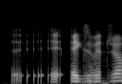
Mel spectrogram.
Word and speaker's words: X-Vengers: alors, je sais pas pourquoi je les ai mis dans cet ordre-là, mais on va commencer par les X-Vengers, X-Vengers, ça se prononcer comme ça, par Jason Lou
